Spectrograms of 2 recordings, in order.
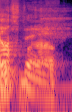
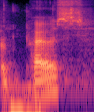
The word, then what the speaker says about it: riposte: I think Riposte. Malicos gets riposte. Yeah. That's right, he does. You guys know you're saying it wrong, right? I don't care. Riposte. Like it's riposte. Like it's paste.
